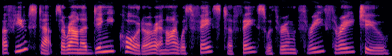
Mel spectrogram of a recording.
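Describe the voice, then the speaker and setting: A woman playing a wisecracking, hard-boiled private detective in an old-time radio drama, telling her case in a wry, deadpan way. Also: mid-range voice, measured pace, no echo, natural voice. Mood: wry, tense. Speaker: lead actor in community theatre radio recreation. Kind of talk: old-time radio detective acting, first-person narration and dialogue. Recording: dull lo-fi recording with music underneath.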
